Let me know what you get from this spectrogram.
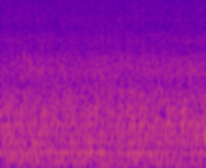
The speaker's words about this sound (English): Rain trickled down leaves, dripping from one to the other, before joining a trickle of water on the ground.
